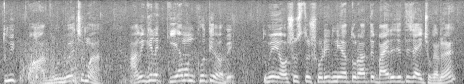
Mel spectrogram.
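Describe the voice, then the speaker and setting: A man voicing an anxious, devoted young son in an animated horror story, speaking in an insistent, pleading, excitable way. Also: high-pitched, fast talker, background noise, voice pushed up. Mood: insistent, puzzled.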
